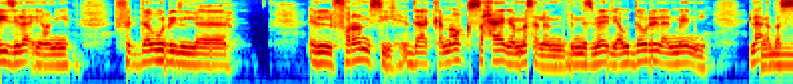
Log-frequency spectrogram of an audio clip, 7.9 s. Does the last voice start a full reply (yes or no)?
no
